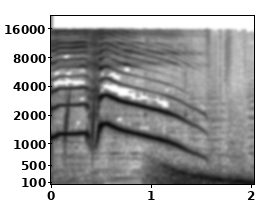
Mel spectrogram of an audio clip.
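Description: Cartoon sound effect: a quick rising whistle glide, then a long falling whistle glide. A deep falling rumble swells up near the end.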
